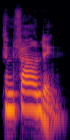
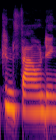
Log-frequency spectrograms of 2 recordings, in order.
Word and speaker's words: confounding: IPA of the word confounding there are two important things I want to point out here first the first syllable is unstressed it's spelled c n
